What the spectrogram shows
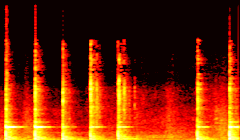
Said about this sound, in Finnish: Tämä tosi nopeasti viirenee, niin tässä ei hirveästi kerkeä tehdä, että pitää olla nopeita, mutta tarkkoja vasaran lyöntejä tässä.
